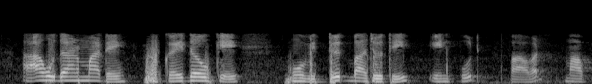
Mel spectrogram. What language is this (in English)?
Gujarati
